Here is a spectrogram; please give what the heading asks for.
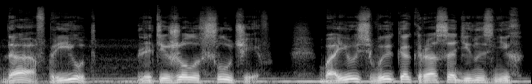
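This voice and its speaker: A man playing a calm, firm seance questioner in an audiobook, measured, grave and insistent. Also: sits low, faint music behind.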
